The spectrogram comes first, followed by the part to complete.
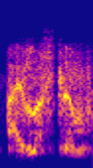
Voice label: lost enemy, balkan; vo

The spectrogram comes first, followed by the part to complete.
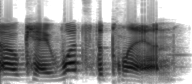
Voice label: request plan, professional fem; vo; Counter Strike Model Pack; CS:GO

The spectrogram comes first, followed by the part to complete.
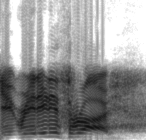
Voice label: request grenade, professional epic; vo; Source Model Packs; Counter Strike Model Pack; CS2

